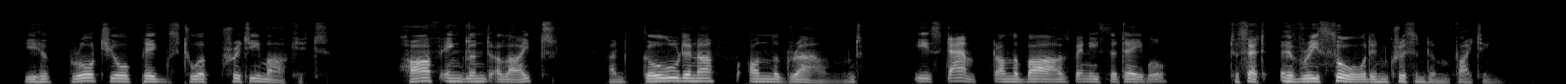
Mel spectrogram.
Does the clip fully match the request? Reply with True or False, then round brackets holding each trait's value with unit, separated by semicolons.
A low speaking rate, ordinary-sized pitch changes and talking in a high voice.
False (125 wpm; 3.6 semitones; 125 Hz)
